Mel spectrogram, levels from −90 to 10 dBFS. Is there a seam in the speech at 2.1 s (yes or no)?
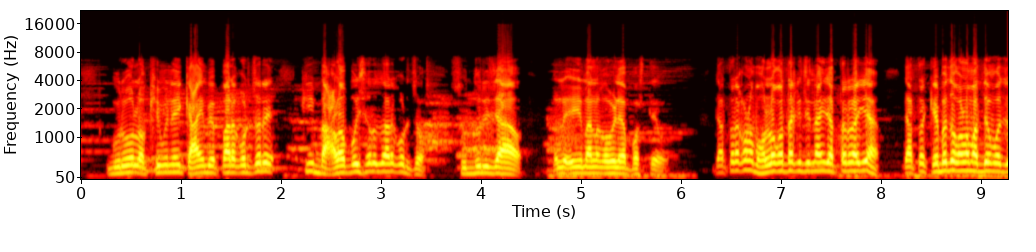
no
